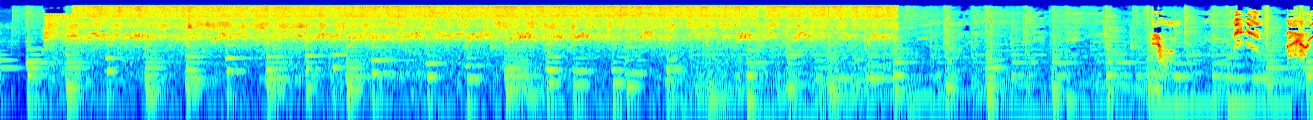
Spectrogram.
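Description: A flock of budgerigars chattering and chirping in a dense, continuous twitter, over background music. The chatter stops about three-quarters of the way through, and a few louder swooping calls come near the end.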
